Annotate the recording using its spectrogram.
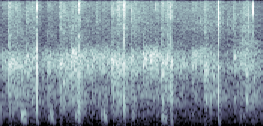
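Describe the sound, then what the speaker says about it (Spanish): Brief applause from an audience at a literary talk, welcoming speaker Sonia Oliveira; dense clapping with a few sharper claps standing out, steady and close, no voices. "Un aplauso para ella."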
